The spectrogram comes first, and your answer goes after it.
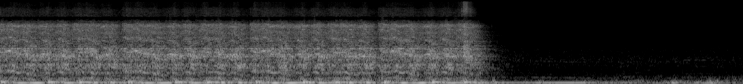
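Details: Jeep with an LMG LS swap and replacement heads: starter spins the engine steadily at about three turns a second for nearly five seconds without firing. Owner suspects a harness meant for an LC9, or no signal to the ECU.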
